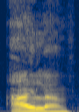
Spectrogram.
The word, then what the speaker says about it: island: inc instant industria inside highland la palabra island es muy curiosa porque a pesar de que tiene una s esta s not no debe de sonar es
